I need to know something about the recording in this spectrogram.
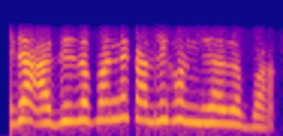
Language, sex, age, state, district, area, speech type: Assamese, female, 30-45, Assam, Nagaon, rural, conversation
